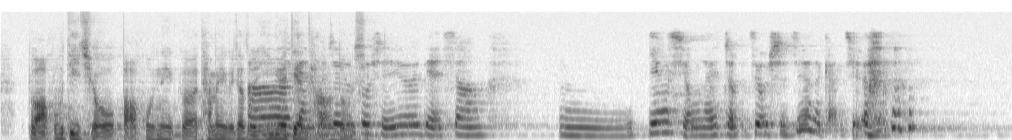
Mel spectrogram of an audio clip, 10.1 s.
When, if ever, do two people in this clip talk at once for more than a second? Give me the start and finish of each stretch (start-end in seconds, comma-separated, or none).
2.5-3.7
